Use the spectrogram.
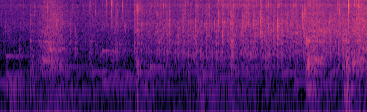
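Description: Pieces of food cut into eighths hiss and crackle as they fry in a pan, a steady close sizzle that swells slightly, with a faint clink of utensil, no voices.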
